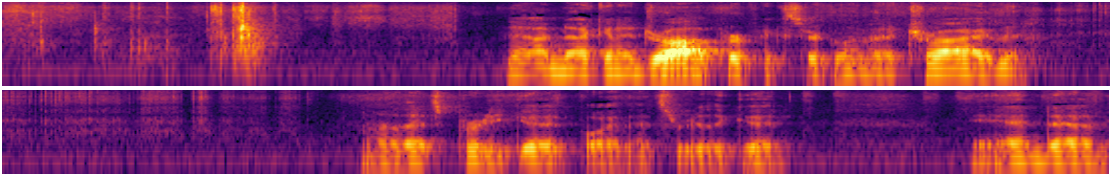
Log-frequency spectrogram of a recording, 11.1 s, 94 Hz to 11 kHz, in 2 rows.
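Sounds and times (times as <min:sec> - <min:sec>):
marker scratching on paper: 0:04.0 - 0:07.1.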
